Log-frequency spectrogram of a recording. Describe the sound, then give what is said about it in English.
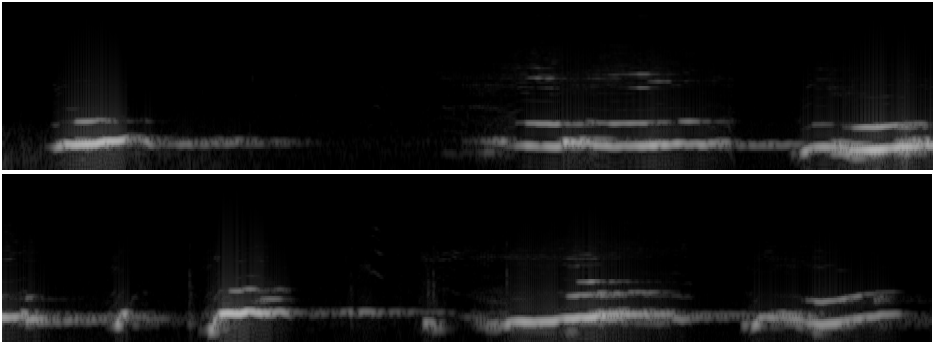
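Humpback whale calls moan and groan in long tonal phrases, sliding and wavering with harmonics, separated by brief pauses, loud with no other sounds around them. “Humpback whales are very vocal and their vocalizations fall into one of two categories song and non song calls.”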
